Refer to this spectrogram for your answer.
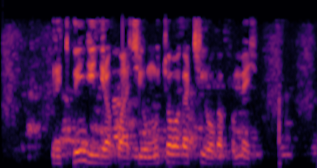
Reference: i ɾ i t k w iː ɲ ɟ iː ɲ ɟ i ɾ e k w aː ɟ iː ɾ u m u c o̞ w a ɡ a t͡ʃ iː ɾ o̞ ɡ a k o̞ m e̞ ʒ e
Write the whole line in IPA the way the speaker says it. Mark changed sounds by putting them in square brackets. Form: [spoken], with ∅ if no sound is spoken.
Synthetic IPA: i ɾ i t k w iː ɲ ɟ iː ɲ ɟ i ɾ [a] k w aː [c] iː ɾ u m u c o̞ w a ɡ a t͡ʃ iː ɾ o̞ ɡ a k o̞ m e̞ ʒ e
